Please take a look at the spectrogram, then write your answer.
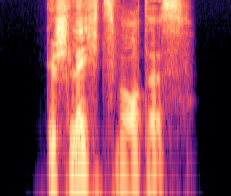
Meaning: genitive of Geschlechtswort
- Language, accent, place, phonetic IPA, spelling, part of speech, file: German, Germany, Berlin, [ɡəˈʃlɛçt͡sˌvɔʁtəs], Geschlechtswortes, noun, De-Geschlechtswortes.ogg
